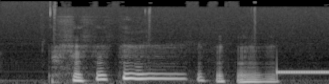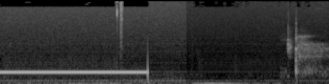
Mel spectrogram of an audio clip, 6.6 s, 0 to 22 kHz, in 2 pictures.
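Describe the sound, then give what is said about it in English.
A phone call being dialed and ringing: a few short, mid-pitched keypad tones in quick succession, then one long, steady tone held for about two seconds before it cuts off. The whole sequence is quiet, and faint noise follows. “Well, I'm going to dial right now, and I think it's 50-50 whether he picks up.”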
